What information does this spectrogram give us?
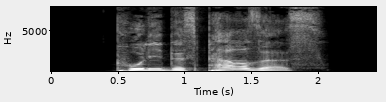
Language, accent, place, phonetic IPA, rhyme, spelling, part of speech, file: German, Germany, Berlin, [polidɪsˈpɛʁzəs], -ɛʁzəs, polydisperses, adjective, De-polydisperses.ogg
- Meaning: strong/mixed nominative/accusative neuter singular of polydispers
